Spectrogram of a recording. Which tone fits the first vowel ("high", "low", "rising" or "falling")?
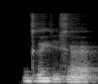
high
